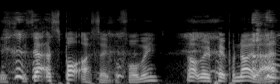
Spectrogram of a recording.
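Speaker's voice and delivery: deliberately bad movie-star voice. Doing a Macbeth line as a terrible Michael Caine impersonation. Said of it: "my terrible Michael Caine impersonation".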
